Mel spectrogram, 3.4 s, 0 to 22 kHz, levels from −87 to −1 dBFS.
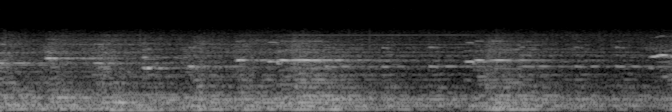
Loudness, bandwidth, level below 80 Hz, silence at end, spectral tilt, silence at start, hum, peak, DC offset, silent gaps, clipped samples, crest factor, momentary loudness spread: -33 LUFS; 16 kHz; -60 dBFS; 0 s; -5 dB/octave; 0 s; none; -18 dBFS; under 0.1%; none; under 0.1%; 16 dB; 10 LU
